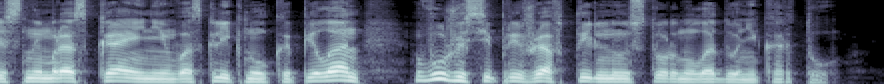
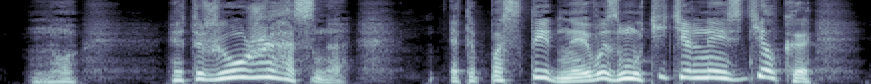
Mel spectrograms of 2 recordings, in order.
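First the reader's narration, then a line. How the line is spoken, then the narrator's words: Frightened exclamation. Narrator (Russian): Испуганно полупривскочив со стула, воскликнул капеллан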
